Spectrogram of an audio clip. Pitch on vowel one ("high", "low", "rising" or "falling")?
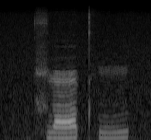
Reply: rising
